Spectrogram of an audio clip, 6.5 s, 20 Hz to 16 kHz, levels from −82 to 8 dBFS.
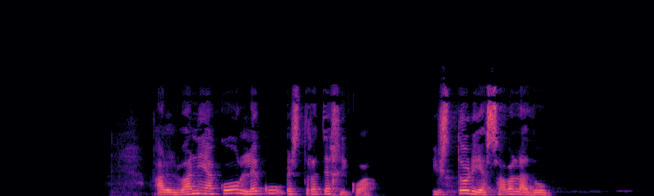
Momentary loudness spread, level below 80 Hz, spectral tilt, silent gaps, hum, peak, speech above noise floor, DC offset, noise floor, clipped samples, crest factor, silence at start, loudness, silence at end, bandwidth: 11 LU; -70 dBFS; -4 dB/octave; none; none; -6 dBFS; over 68 dB; under 0.1%; under -90 dBFS; under 0.1%; 18 dB; 1.55 s; -23 LUFS; 1.05 s; 9.6 kHz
